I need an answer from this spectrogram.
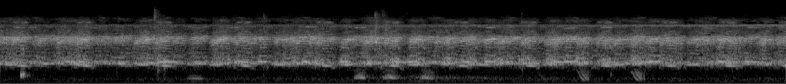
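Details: Night chorus of green tree frogs, Hyla cinerea, at a refuge headquarters pond on a June evening in 2021; continuous overlapping calls form a dense band, while scattered short low croaks punctuate the background.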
